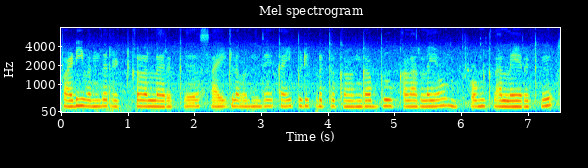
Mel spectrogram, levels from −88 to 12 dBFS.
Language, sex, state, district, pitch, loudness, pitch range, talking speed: Tamil, female, Tamil Nadu, Kanyakumari, 215 Hz, -16 LUFS, 210-225 Hz, 110 wpm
